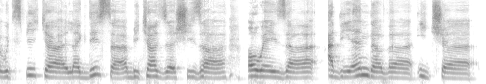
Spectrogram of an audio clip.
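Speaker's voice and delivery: English with a French accent. Showing how a French person speaks English, in French accent English. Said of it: "like if a French person speaks English".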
